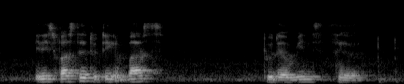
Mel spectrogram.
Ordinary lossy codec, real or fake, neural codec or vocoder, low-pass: none; fake; codec, 24 kHz, 6 kbps, HILCodec; 7.2 kHz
